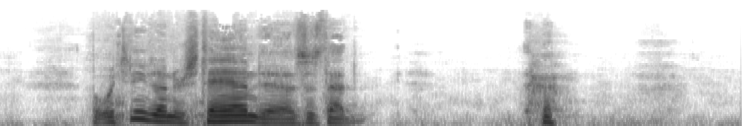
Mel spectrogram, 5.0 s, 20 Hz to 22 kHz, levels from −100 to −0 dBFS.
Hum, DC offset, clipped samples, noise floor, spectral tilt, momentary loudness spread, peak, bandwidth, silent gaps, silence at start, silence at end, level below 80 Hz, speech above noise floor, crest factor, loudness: none; under 0.1%; under 0.1%; -62 dBFS; -7 dB/octave; 16 LU; -6 dBFS; 13 kHz; none; 0.65 s; 1.2 s; -54 dBFS; 40 dB; 20 dB; -24 LUFS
